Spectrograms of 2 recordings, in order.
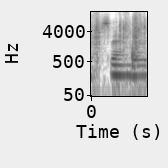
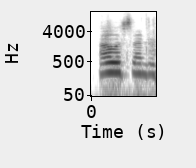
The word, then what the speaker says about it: Alessandra: Poison Passion by Alessandra Fusi. I think I said her name wrong. I said Sandra, didn't I? That's my mom's name. Not Alessandra Fusi.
